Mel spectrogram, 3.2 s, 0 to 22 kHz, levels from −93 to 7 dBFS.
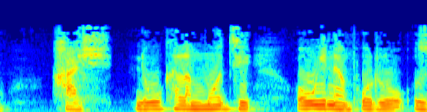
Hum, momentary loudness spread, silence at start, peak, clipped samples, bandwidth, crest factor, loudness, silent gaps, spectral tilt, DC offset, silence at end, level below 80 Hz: none; 8 LU; 0.4 s; -4 dBFS; under 0.1%; 8.6 kHz; 12 dB; -18 LUFS; none; -6.5 dB/octave; under 0.1%; 0 s; -52 dBFS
